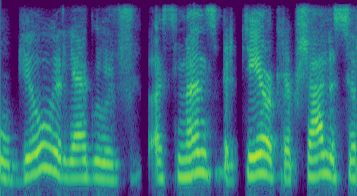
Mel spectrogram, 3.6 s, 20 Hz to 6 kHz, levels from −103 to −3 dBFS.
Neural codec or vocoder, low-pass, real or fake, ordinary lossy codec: codec, 32 kHz, 1.9 kbps, SNAC; 5.4 kHz; fake; Opus, 64 kbps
